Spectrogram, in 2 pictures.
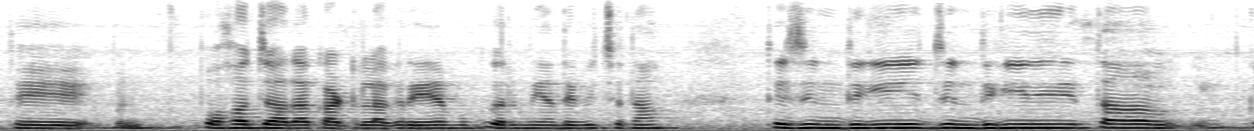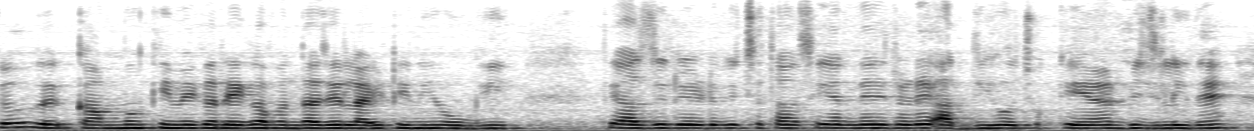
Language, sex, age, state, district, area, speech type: Punjabi, female, 30-45, Punjab, Mohali, urban, spontaneous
